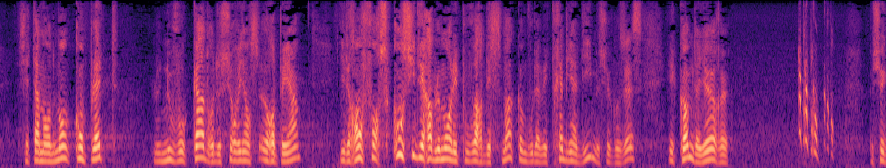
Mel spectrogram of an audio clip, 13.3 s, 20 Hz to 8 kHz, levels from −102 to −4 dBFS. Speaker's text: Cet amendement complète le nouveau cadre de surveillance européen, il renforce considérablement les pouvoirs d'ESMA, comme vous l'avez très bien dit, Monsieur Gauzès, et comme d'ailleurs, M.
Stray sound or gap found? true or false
true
